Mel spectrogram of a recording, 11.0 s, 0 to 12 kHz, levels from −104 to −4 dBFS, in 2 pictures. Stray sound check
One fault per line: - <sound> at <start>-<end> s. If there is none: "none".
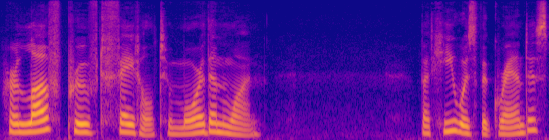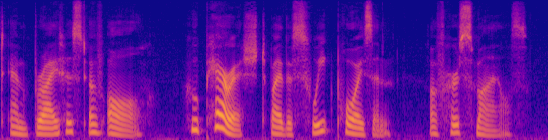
none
